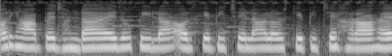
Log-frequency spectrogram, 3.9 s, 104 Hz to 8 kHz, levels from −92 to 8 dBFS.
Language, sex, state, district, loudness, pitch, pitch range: Hindi, female, Haryana, Jhajjar, -16 LUFS, 205 Hz, 200-210 Hz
